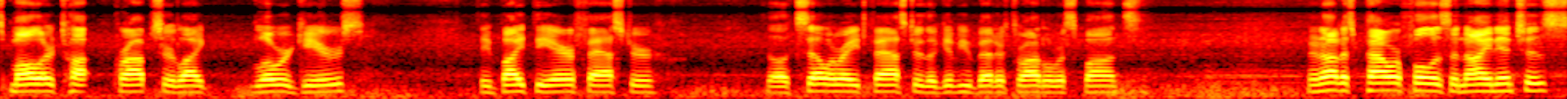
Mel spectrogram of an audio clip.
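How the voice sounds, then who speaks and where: Long, frequent pauses break up a man's monotone, flat speech at a moderate pace. Noticeable background noise runs underneath. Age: 60s. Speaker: hobbyist drone pilot. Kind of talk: tutorial. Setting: outdoors. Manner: casual.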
